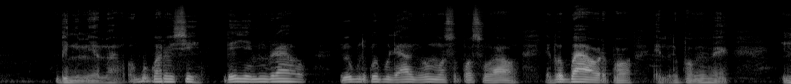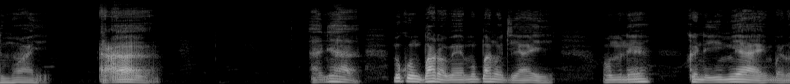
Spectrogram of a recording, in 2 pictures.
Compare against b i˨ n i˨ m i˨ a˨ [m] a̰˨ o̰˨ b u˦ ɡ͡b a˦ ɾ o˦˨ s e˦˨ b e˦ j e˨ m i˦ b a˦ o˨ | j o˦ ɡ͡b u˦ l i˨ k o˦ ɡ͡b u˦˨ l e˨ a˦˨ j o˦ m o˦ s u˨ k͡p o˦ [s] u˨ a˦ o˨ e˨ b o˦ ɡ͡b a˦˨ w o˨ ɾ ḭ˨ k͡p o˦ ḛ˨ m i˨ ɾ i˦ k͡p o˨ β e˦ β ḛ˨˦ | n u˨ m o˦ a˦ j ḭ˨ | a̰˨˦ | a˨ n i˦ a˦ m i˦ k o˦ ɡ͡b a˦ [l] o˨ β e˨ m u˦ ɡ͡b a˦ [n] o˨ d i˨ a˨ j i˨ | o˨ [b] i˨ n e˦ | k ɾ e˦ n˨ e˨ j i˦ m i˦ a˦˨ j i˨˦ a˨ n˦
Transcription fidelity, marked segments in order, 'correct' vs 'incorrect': correct, correct, incorrect, correct, incorrect

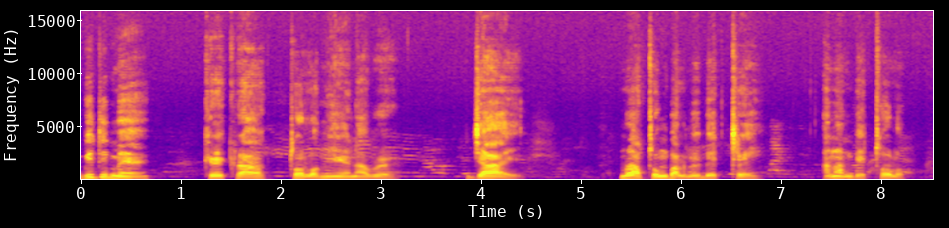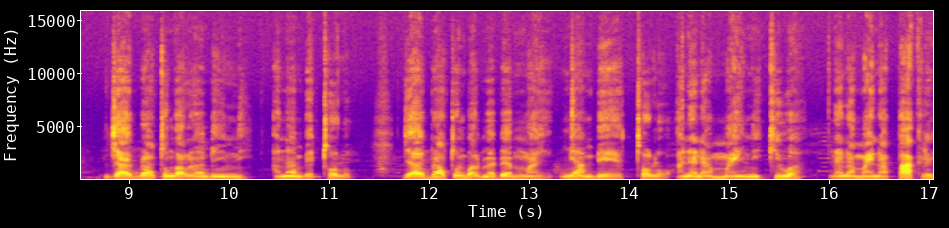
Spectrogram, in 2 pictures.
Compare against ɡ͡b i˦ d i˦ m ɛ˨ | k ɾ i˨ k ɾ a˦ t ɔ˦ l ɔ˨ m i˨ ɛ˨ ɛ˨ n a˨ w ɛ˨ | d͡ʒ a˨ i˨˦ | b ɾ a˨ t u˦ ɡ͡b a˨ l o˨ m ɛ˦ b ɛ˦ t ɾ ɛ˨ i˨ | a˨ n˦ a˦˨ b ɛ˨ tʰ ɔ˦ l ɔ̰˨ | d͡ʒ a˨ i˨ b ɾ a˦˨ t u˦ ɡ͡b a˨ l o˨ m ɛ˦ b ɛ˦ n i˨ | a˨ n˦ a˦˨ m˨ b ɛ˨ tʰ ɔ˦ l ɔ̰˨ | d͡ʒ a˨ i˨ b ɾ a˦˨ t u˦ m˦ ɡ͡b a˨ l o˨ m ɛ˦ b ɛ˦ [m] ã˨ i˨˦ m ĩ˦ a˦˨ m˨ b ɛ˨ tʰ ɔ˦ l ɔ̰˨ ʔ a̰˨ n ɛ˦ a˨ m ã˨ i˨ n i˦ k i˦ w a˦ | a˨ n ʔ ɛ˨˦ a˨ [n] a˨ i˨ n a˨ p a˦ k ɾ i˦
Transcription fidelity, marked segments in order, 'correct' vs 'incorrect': correct, incorrect

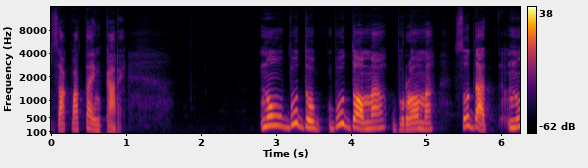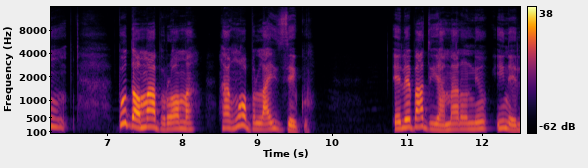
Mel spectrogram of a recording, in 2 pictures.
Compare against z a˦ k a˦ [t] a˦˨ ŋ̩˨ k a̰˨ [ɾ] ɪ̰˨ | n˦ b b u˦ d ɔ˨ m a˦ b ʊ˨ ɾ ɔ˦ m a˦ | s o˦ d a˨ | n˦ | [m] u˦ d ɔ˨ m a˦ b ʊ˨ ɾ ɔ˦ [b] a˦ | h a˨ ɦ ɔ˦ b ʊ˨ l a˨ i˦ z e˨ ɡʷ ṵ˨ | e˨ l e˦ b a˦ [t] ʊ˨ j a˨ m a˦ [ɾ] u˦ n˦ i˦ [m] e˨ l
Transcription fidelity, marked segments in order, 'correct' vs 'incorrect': correct, correct, incorrect, incorrect, incorrect, correct, incorrect

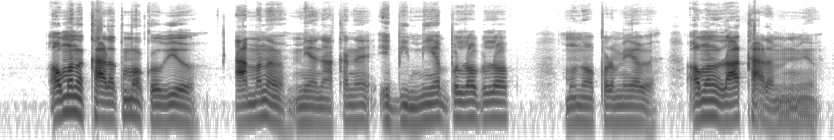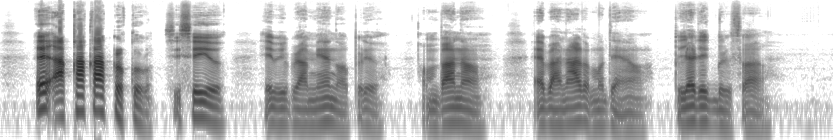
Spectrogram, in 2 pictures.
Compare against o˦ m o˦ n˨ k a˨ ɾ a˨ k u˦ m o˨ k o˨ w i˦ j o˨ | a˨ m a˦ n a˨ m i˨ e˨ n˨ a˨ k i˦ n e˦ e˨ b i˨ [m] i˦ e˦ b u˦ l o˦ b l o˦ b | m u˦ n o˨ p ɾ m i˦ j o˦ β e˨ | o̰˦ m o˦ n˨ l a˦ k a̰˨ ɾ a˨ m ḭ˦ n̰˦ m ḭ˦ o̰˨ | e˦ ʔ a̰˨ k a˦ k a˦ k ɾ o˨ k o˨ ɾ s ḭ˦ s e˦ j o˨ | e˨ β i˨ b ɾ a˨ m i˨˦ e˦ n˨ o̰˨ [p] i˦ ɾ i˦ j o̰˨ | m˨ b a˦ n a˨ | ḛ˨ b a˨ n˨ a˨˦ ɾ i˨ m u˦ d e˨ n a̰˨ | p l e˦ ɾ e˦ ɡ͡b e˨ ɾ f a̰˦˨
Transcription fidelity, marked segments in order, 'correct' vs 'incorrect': correct, correct

